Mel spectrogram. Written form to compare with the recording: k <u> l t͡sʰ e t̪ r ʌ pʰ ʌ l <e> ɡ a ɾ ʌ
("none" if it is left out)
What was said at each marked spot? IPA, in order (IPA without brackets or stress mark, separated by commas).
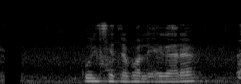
u, e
